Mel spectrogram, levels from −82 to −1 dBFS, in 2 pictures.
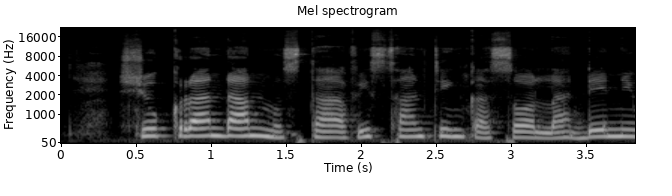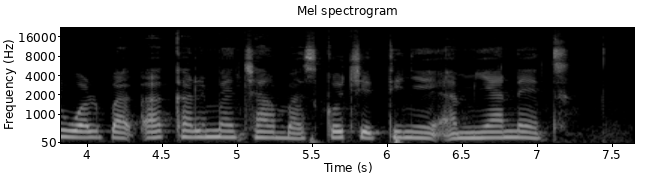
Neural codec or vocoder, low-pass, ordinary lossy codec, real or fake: none; none; none; real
